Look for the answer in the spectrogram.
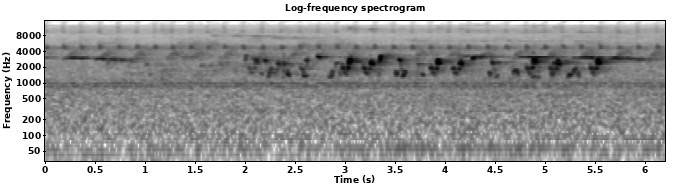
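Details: Streak-eared bulbul (merbah lekir), a territorial bird in a lure/call recording, gives quick, bright chirping phrases in bursts after a quiet start, over a steady insect-like hiss.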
